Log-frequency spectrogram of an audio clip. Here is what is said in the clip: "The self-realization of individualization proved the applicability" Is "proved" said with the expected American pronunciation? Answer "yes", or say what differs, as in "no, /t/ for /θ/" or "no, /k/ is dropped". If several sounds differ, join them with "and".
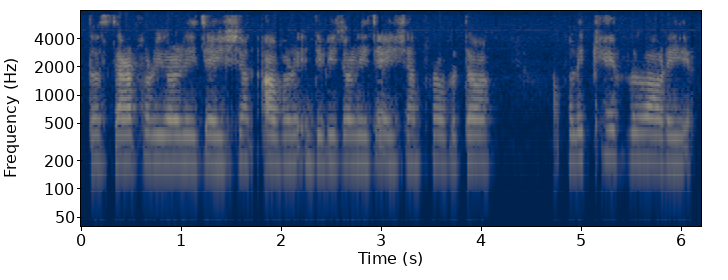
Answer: no, /f/ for /p/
